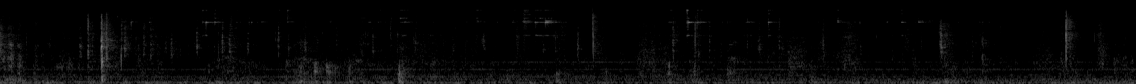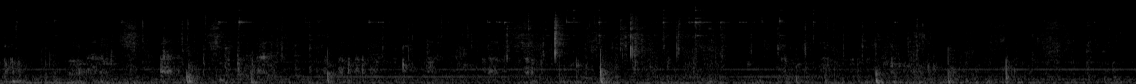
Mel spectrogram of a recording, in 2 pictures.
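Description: A dog's claws clicking and tapping faintly and irregularly on a hardwood floor as it moves about searching, over a faint steady hum.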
